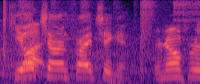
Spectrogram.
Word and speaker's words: Kyochon: and we're gonna check out this chicken spot kyochon is how you say it exactly we got it I got it like three four times and this you know I got it right now got it right kyochon fried chicken they're known for their fried chicken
